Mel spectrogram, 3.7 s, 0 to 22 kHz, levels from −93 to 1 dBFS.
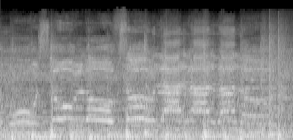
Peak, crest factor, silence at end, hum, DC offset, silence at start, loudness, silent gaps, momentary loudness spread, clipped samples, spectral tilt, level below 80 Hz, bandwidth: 0 dBFS; 12 dB; 0 s; none; under 0.1%; 0 s; -12 LUFS; none; 2 LU; under 0.1%; -5 dB/octave; -26 dBFS; 15.5 kHz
